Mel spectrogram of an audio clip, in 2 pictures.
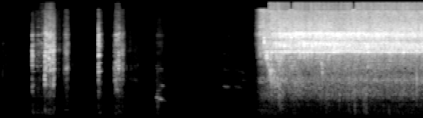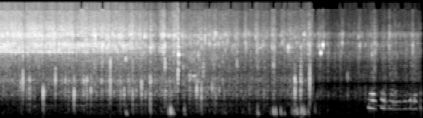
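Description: Fish slid into hot oil erupts into a loud, dense sizzle after a few seconds of scattered small clicks and clatter, then the frying continues steadily and gradually grows more crackly and uneven.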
